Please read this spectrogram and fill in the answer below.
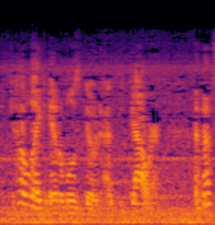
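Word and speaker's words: gaur: In that huge pasture, we'll be on the lookout for some very large cow-like animals known as the gower. And that's spelled G A U R in case you were curious.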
